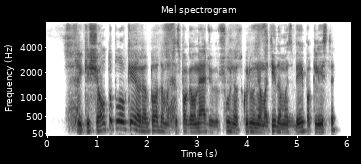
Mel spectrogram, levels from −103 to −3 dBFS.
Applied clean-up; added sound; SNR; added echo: neural mask model Resemble Enhance denoiser.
